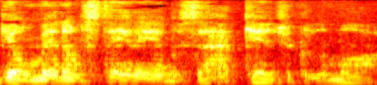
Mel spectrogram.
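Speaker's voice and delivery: put-on whisper. Retelling a phone call from a nephew: imitating someone whispering. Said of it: "why is you whispering".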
